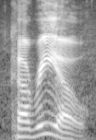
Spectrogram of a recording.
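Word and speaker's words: Camillo: there's one of those carrillo is how you pronounce it it's spelled c-a-m-i-l-l-o that's pretty cool so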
